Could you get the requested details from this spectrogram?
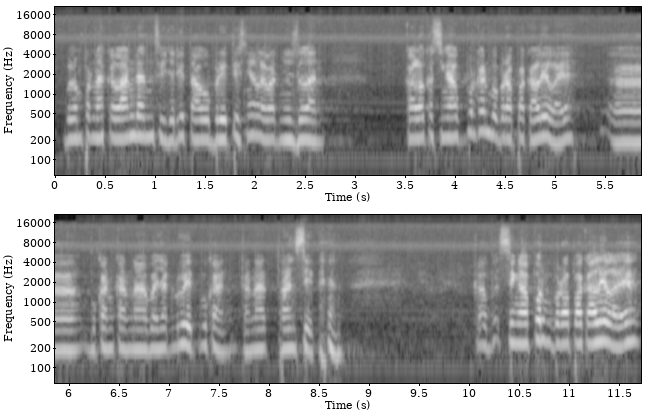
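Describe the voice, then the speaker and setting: A man's voice: very high-pitched, a bit bright. A man from Aceh giving a casual, chatty sermon, telling stories with joking asides. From Aceh, Indonesia. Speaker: preacher. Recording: reverberant hall with mains hum.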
